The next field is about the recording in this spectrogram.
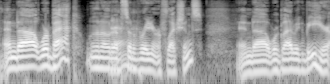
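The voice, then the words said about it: Deep, husky voice from a cold. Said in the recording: “I'm fighting a little bit of a cold, so I've got my late night DJ voice going on here.”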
